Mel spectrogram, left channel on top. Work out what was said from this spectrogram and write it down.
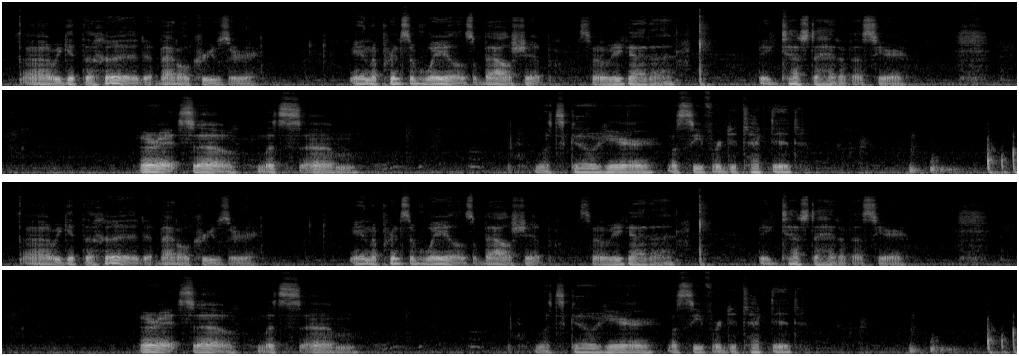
We get the Hood, a battle cruiser, and the Prince of Wales, a battleship. So we got a big test ahead of us here. All right, so let's go here. Let's see if we're detected.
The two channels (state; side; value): quieter; right; 3.1 dB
